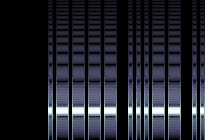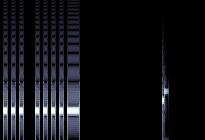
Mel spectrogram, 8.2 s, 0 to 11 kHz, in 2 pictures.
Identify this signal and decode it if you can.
Morse code, heard as a keyed tone, about 15 wpm, 700 Hz. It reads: 1354
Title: Numbers - 4-Digit 15wpm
